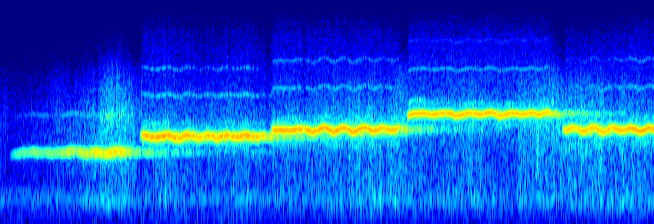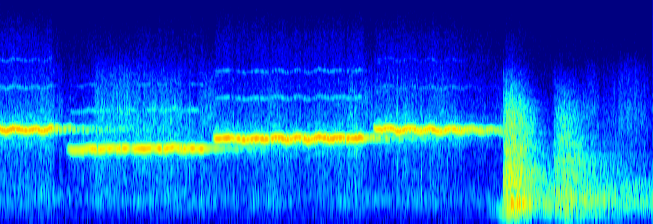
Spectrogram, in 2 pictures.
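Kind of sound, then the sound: signal or alarm, whistled signal tune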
